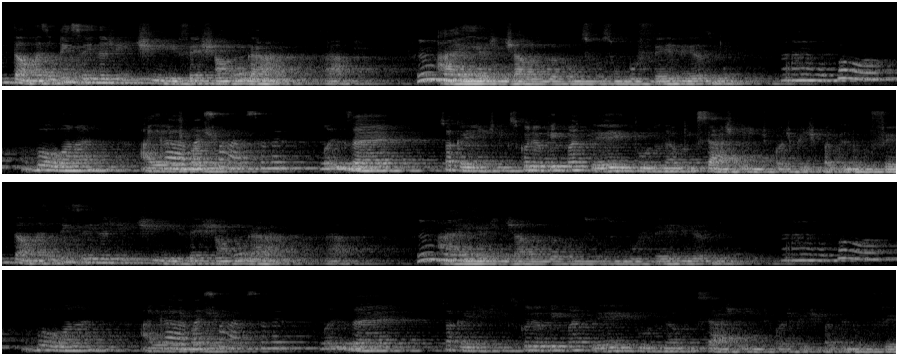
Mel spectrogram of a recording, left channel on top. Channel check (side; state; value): right; quieter; 6.7 dB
